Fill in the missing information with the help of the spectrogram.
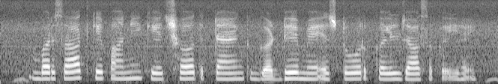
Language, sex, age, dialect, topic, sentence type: Magahi, female, 25-30, Western, agriculture, statement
